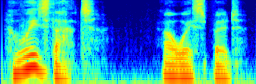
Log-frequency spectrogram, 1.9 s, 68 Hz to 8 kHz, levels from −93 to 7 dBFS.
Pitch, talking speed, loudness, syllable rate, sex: 110 Hz, 155 wpm, -19 LUFS, 4.7 syllables/s, male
